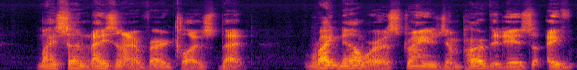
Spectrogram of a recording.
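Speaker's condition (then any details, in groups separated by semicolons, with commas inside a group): Friedreich's ataxia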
